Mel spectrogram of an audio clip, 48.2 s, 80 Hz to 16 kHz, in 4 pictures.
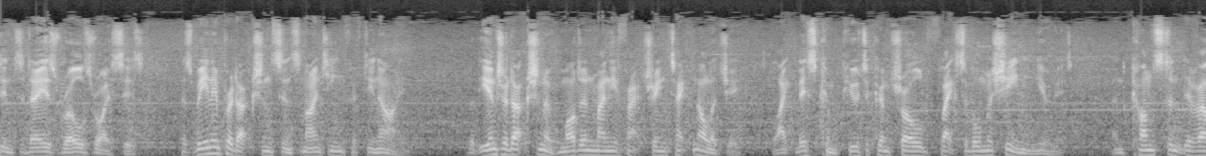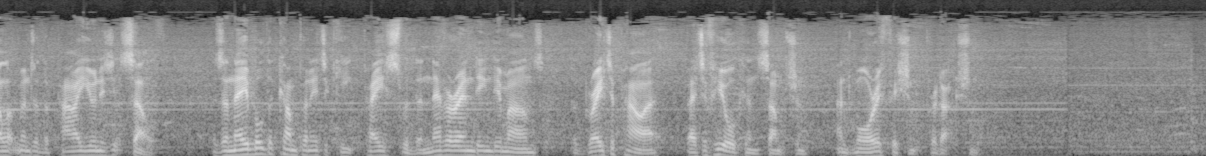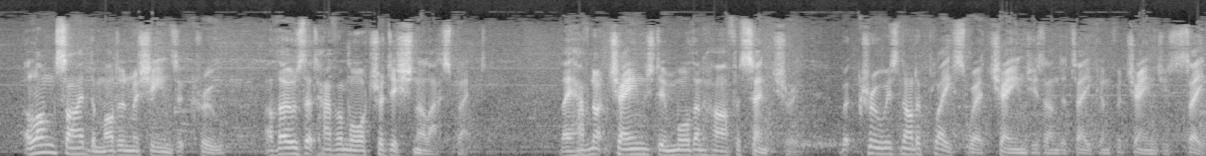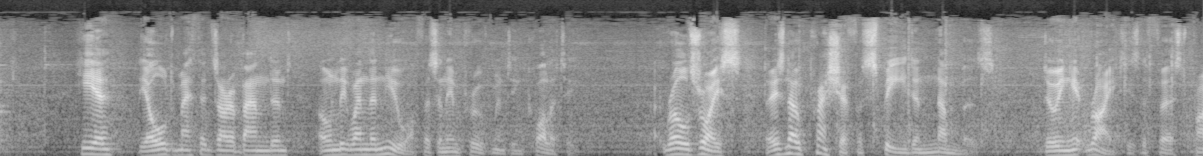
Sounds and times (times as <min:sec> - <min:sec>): Speech: 0:00.0 - 0:04.1, 0:04.7 - 0:21.9, 0:23.8 - 0:29.0, 0:29.7 - 0:36.4, 0:37.0 - 0:42.0, 0:42.7 - 0:48.2.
